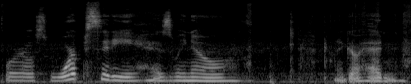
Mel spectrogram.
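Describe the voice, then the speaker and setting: Sniffly, gravelly-voiced woman crafting. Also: fairly low pitch, moderate pace. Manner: chatty, relaxed, explains as she works. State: sniffly from a cold. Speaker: crafting channel host. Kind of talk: casual craft tutorial. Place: home craft table with a fan running. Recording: faint fan noise in background.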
